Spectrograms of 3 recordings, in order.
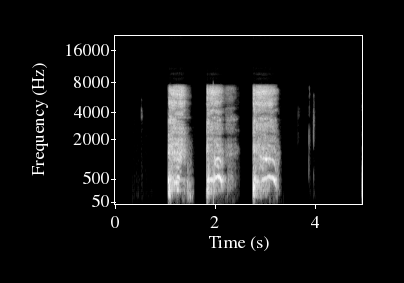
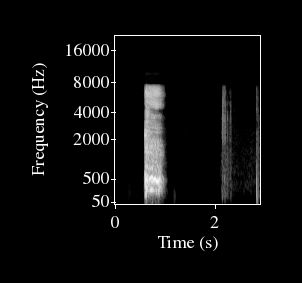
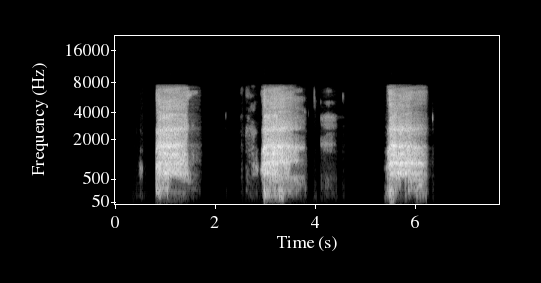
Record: {
  "three_cough_length": "4.9 s",
  "three_cough_amplitude": 29517,
  "three_cough_signal_mean_std_ratio": 0.42,
  "cough_length": "2.9 s",
  "cough_amplitude": 32508,
  "cough_signal_mean_std_ratio": 0.28,
  "exhalation_length": "7.7 s",
  "exhalation_amplitude": 27273,
  "exhalation_signal_mean_std_ratio": 0.44,
  "survey_phase": "beta (2021-08-13 to 2022-03-07)",
  "age": "45-64",
  "gender": "Male",
  "wearing_mask": "No",
  "symptom_sore_throat": true,
  "symptom_fatigue": true,
  "symptom_headache": true,
  "symptom_onset": "13 days",
  "smoker_status": "Never smoked",
  "respiratory_condition_asthma": false,
  "respiratory_condition_other": false,
  "recruitment_source": "REACT",
  "submission_delay": "2 days",
  "covid_test_result": "Negative",
  "covid_test_method": "RT-qPCR",
  "influenza_a_test_result": "Negative",
  "influenza_b_test_result": "Negative"
}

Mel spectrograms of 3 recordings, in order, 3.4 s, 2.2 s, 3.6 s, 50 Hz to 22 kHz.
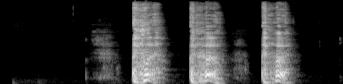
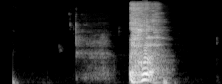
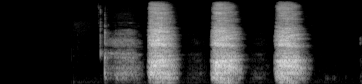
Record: {
  "three_cough_length": "3.4 s",
  "three_cough_amplitude": 32767,
  "three_cough_signal_mean_std_ratio": 0.36,
  "cough_length": "2.2 s",
  "cough_amplitude": 30672,
  "cough_signal_mean_std_ratio": 0.29,
  "exhalation_length": "3.6 s",
  "exhalation_amplitude": 27861,
  "exhalation_signal_mean_std_ratio": 0.38,
  "survey_phase": "beta (2021-08-13 to 2022-03-07)",
  "age": "45-64",
  "gender": "Male",
  "wearing_mask": "No",
  "symptom_none": true,
  "smoker_status": "Never smoked",
  "respiratory_condition_asthma": false,
  "respiratory_condition_other": false,
  "recruitment_source": "REACT",
  "submission_delay": "3 days",
  "covid_test_result": "Negative",
  "covid_test_method": "RT-qPCR"
}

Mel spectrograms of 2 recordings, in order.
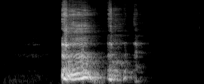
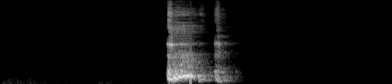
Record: {
  "exhalation_length": "2.0 s",
  "exhalation_amplitude": 32768,
  "exhalation_signal_mean_std_ratio": 0.4,
  "cough_length": "3.9 s",
  "cough_amplitude": 32768,
  "cough_signal_mean_std_ratio": 0.25,
  "survey_phase": "beta (2021-08-13 to 2022-03-07)",
  "age": "65+",
  "gender": "Male",
  "wearing_mask": "No",
  "symptom_none": true,
  "symptom_onset": "6 days",
  "smoker_status": "Ex-smoker",
  "respiratory_condition_asthma": false,
  "respiratory_condition_other": false,
  "recruitment_source": "REACT",
  "submission_delay": "1 day",
  "covid_test_result": "Negative",
  "covid_test_method": "RT-qPCR"
}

